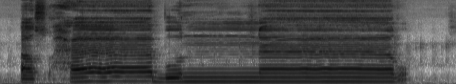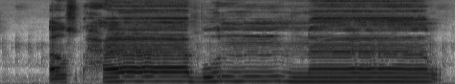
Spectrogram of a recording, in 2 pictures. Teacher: Ada panjang alif, setelahnya ada huruf yang dimatikan, letaknya pada akhir bacaan. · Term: mad arid li sukun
